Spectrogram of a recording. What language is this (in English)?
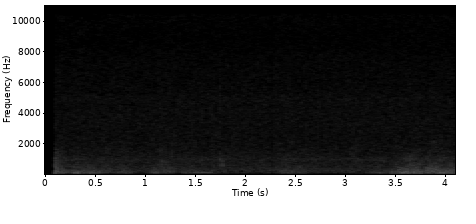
Japanese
